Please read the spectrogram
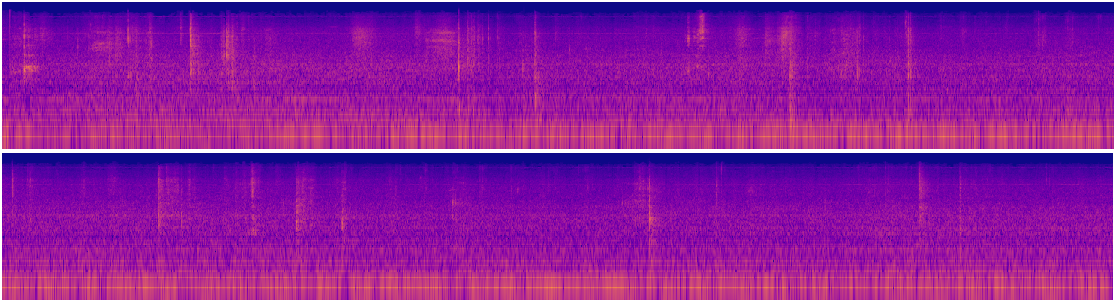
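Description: A steady low machine hum, with scattered light knocks and clicks as a blade and hands work long sub sandwiches on a stainless steel counter.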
